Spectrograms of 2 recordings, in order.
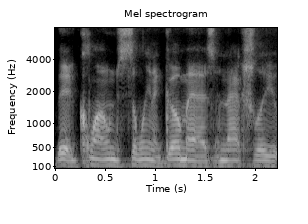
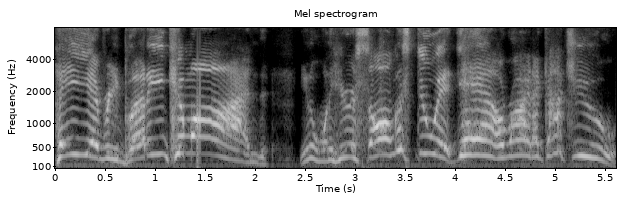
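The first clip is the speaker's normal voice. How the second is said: put-on very high, loud, bouncy, hyper-excited kids' host voice; 6 dB louder than usual. Showing a comedy skit character who greets everyone: overly excited character voice. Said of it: "an overly excited".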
